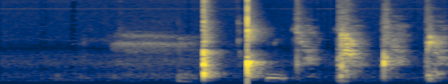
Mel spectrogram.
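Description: A person coughing after chugging warm soda from a can: a short breathy hiss, then two sharp coughs about two seconds in, followed by a run of shorter coughs about two a second.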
